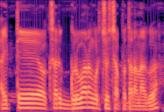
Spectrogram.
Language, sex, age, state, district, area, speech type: Telugu, male, 18-30, Andhra Pradesh, Bapatla, urban, spontaneous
